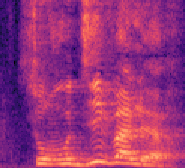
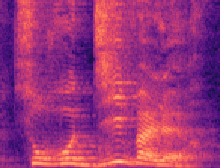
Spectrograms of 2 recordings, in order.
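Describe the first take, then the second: No difference in how they are said.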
